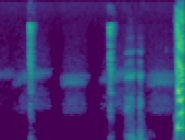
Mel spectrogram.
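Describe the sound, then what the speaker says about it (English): Frogs croak in short, scattered bursts, a few sharp calls spaced apart with near silence between them, and no voices. "Oh, are those the frogs?"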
